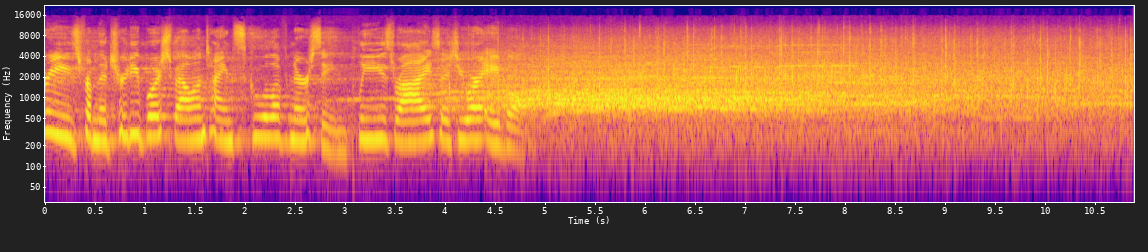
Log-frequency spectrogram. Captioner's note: cheers and applause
